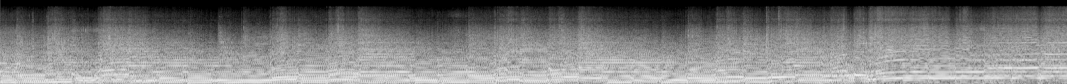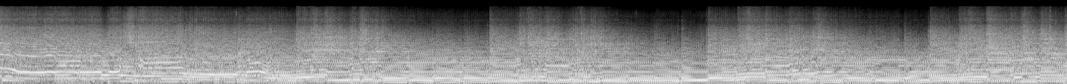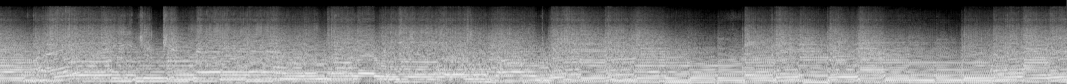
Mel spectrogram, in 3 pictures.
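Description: Amplified slide guitar played with a metal slide through distortion, a country-blues piece with notes gliding up and down in pitch between sustained tones.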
